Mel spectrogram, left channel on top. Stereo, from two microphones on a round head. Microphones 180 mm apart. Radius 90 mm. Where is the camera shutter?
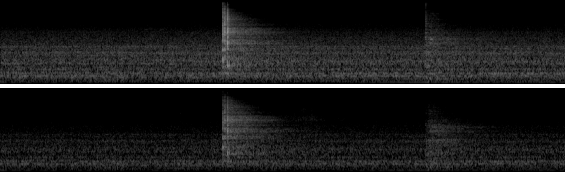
25° left (ahead or behind), 0.6 m.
